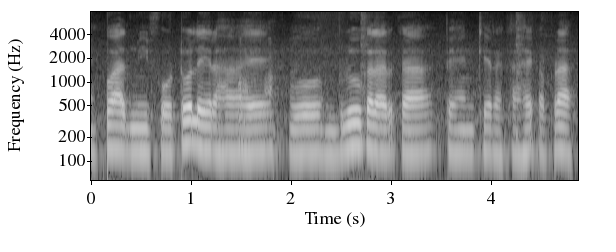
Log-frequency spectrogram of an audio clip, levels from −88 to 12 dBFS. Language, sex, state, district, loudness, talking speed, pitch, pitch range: Hindi, male, Arunachal Pradesh, Lower Dibang Valley, -16 LUFS, 185 wpm, 130 Hz, 125-135 Hz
